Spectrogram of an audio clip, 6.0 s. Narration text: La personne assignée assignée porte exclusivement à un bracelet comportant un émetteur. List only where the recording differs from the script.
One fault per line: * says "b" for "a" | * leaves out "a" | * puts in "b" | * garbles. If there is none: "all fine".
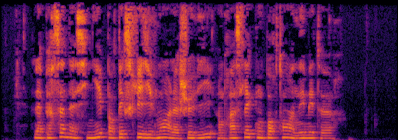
* leaves out "assignée"
* puts in "la cheville"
